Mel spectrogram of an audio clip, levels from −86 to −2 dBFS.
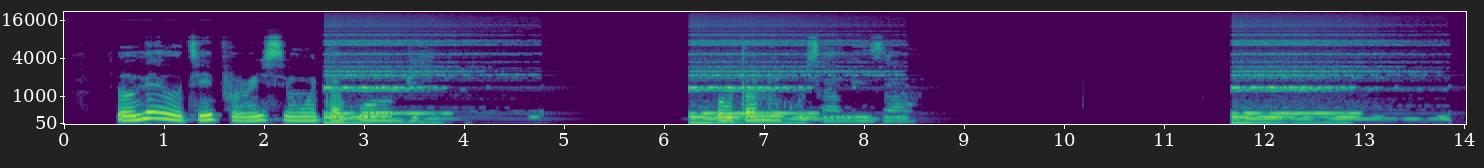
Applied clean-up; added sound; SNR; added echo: classical method spectral subtraction.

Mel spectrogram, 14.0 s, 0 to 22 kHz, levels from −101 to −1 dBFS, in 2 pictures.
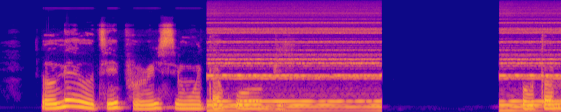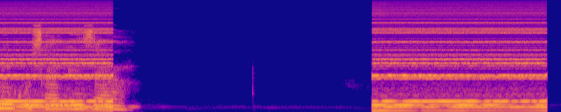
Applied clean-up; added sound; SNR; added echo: none; Organ; -2 dB; none.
